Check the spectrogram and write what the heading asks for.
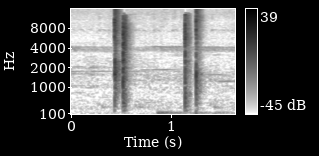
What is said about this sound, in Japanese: では早速わらわの後に続いてくださいね。二礼、二拍手、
